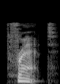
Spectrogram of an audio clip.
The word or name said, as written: frat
